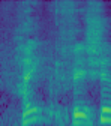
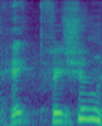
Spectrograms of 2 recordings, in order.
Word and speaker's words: Hikvision: this one it is a hike vision or a hick vision however you want to pronounce it d s dash 2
